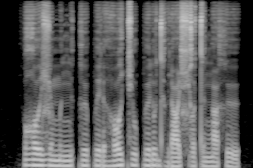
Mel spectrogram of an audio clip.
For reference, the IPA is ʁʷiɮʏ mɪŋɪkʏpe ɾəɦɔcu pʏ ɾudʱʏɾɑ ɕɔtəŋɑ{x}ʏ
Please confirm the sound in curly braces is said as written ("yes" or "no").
yes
